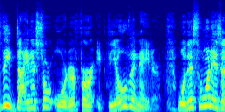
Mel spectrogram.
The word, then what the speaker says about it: Ichthyovenator: Now, I've seen this name pronounced a few different ways, but I really like to say the Ichthyovenator.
